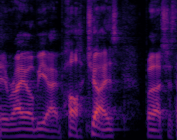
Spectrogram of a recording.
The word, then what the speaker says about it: Ryobi: is the new lineup from Ryobi or riobe however you say I always say Ryobi um because my dog's name is Riley with spelled with a r y and it's riy so uh but I think properly I know on some of their marketing material they say riob so whatever it is if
